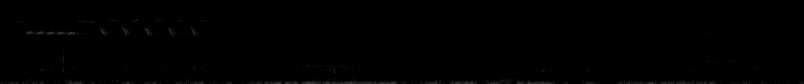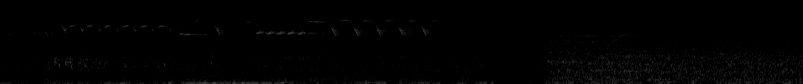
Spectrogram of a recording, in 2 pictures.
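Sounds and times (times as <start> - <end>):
songbird trills: 0.0 - 3.5, 5.0 - 13.0
background hiss: 12.8 - 16.0.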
